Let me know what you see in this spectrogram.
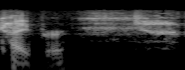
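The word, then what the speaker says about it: Kuiper: that are always tracking solar system objects and Kyper belt objects now Kyper which is Ki p r that's actually pronounced Kyper the Kyper objects um might have very large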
